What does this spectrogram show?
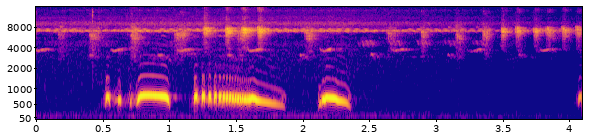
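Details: Spotted dove used as a lure to spur other birds to call: two soft stutter notes, an arched coo, a long purring coo falling in pitch, then a short clipped final coo. Faint high chirping sounds in the background.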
